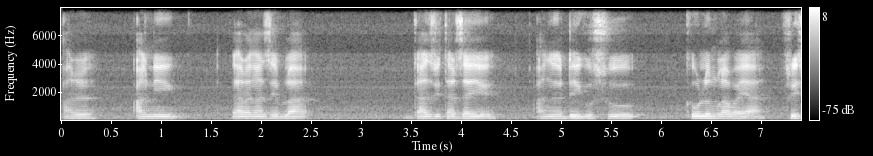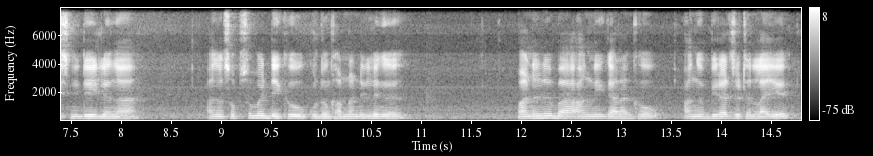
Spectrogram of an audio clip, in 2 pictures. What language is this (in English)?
Bodo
